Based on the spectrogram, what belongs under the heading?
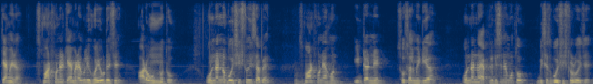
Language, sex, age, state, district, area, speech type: Bengali, male, 18-30, West Bengal, Purba Medinipur, rural, spontaneous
